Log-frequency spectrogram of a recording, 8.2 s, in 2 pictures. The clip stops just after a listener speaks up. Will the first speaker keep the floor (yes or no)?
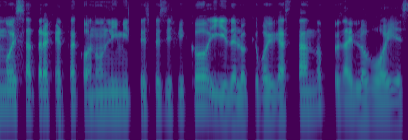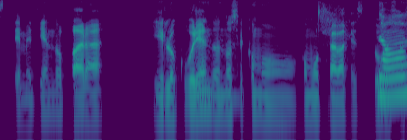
no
